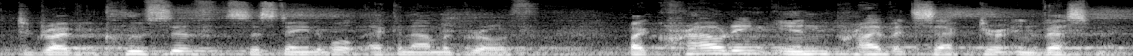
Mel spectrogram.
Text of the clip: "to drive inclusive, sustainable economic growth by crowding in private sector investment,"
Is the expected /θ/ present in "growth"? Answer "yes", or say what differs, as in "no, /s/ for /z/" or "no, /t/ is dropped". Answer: yes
